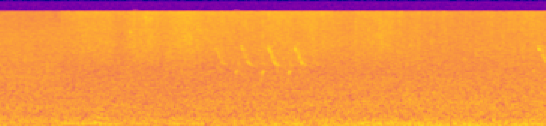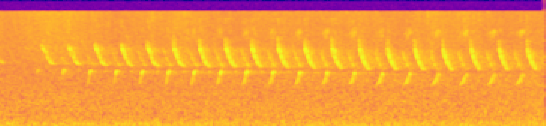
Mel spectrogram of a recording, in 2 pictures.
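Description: A bird calling in a rapid run of short, falling chirps, about six or seven a second, starting about five seconds in after a brief run of four earlier, over a steady background hiss.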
